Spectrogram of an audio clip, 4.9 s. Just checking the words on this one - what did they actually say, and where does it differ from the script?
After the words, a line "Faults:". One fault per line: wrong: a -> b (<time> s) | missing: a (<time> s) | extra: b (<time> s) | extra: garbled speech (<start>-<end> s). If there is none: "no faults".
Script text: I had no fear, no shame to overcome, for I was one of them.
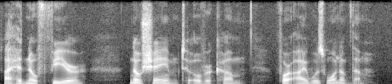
I had no fear, no shame to overcome, for I was one of them.
Faults:
no faults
